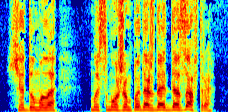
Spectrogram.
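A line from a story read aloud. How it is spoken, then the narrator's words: Timid. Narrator (Russian): робко начала она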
